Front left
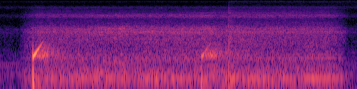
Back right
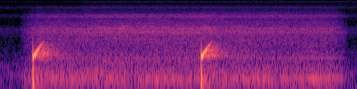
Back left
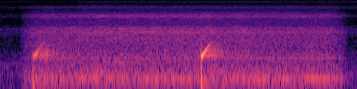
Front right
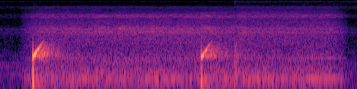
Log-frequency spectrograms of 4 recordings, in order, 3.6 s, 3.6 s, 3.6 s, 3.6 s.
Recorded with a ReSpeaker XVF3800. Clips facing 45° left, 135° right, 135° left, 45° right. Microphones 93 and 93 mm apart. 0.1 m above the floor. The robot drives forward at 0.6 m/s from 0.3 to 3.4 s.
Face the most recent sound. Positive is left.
turn(degrees=-160)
